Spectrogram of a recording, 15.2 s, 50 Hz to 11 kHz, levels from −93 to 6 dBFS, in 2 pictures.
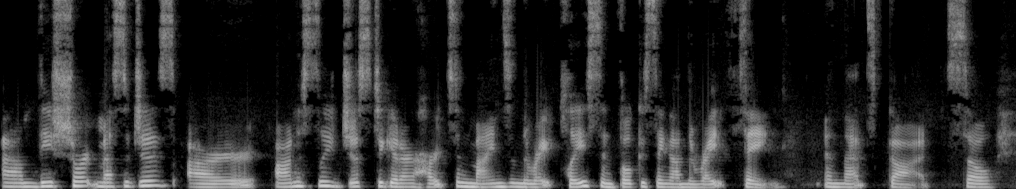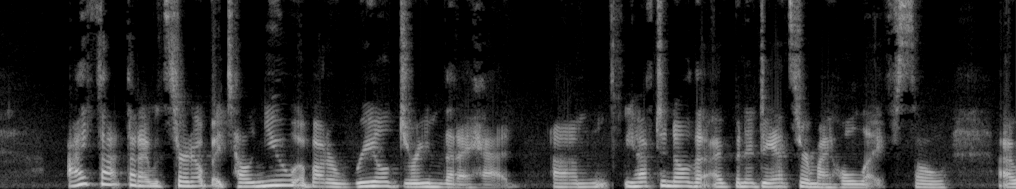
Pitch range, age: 200-260 Hz, 10-29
